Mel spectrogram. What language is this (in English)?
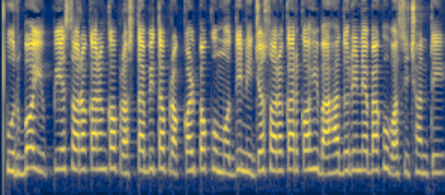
Odia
